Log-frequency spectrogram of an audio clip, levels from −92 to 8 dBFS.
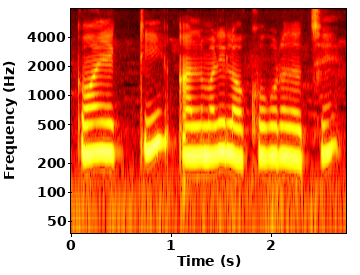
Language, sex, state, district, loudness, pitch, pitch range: Bengali, female, West Bengal, Alipurduar, -14 LUFS, 250 Hz, 240-260 Hz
